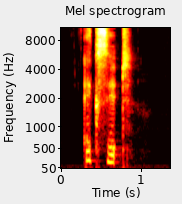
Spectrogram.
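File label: "exit", British English; pronunciations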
